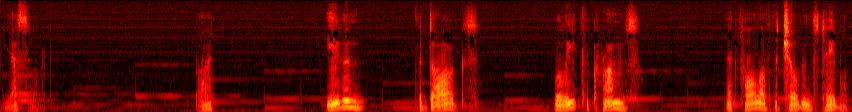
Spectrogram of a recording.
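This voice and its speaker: A man's voice: mid-range voice, expressive, very slow, creaky, long pauses, breathy edge, lo-fi sound, faint music behind, pitched below the performer's own voice, heavily acted. A man voicing a humble woman who pleads earnestly for her daughter.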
